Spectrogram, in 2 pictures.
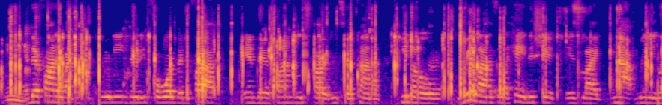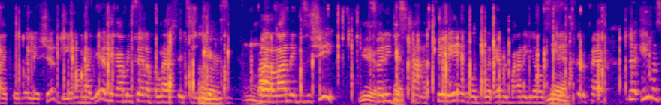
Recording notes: Sorry About The Background Noise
